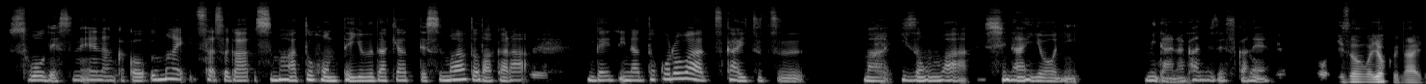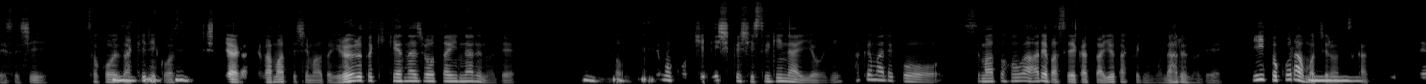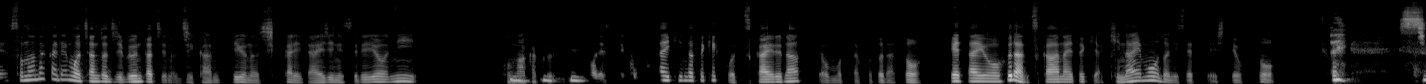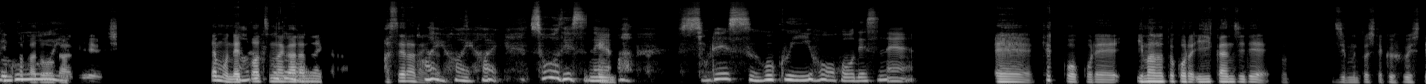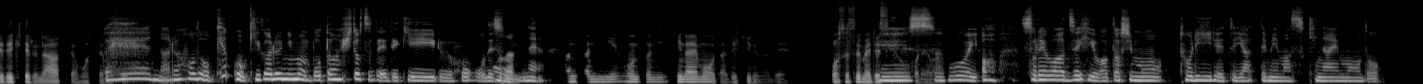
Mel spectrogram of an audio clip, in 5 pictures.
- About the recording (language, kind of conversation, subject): Japanese, podcast, スマホ依存を感じたらどうしますか？
- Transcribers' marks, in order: none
